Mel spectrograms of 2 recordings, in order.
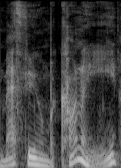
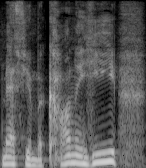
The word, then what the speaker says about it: Matthew McConaughey: So wird es, glaube ich, ausgesprochen, Matthew McConaughey.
